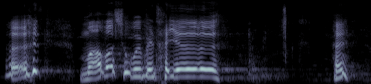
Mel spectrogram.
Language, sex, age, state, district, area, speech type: Bodo, male, 60+, Assam, Udalguri, urban, spontaneous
